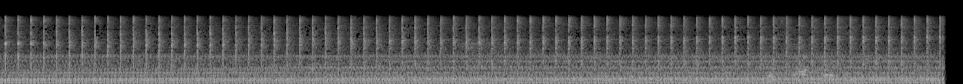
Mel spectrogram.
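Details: Shockwave therapy on deep thoracic stabilizing muscles for chronic mid back pain over 6 months, patient held laterally flexed and rotated by assistants: rapid steady clicking pulses, about 118 a minute, over a low mechanical hum.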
